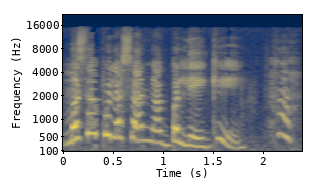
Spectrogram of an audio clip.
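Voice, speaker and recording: A woman playing a scheming, excitable young woman in a radio drama. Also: very high-pitched, normal speed, exaggerated voice.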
